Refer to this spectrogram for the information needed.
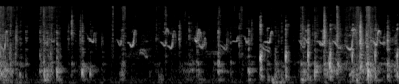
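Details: Several dakhni teetar francolin chicks playing, with a busy stream of short rising and falling peeps, about two to three per second and irregular, mixed with tapping and scratching sounds.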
